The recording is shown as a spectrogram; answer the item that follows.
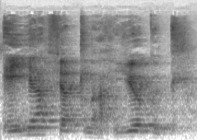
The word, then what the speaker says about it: Eyjafjallajökull: So they can at least try to pronounce it right. So here it goes. It's Eyjafjallajökull.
